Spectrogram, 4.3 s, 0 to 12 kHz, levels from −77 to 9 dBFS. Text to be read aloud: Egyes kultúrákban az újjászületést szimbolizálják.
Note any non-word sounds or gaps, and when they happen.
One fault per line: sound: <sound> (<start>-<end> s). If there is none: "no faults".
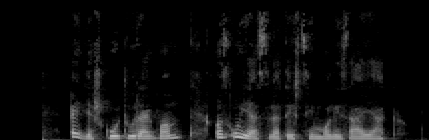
no faults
